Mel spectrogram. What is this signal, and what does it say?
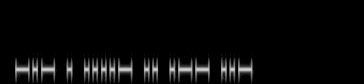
Morse code, heard as a keyed tone, about 28 wpm, 700 Hz. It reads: KE4IWU
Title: USA Call Signs - 4x Character Spacing - 28wpm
